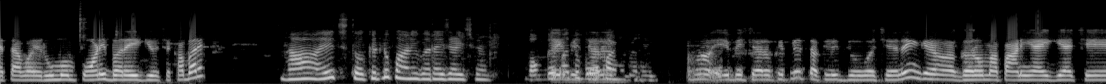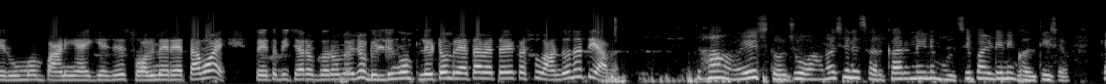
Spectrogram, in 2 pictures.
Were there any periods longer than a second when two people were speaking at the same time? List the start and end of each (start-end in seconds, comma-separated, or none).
none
